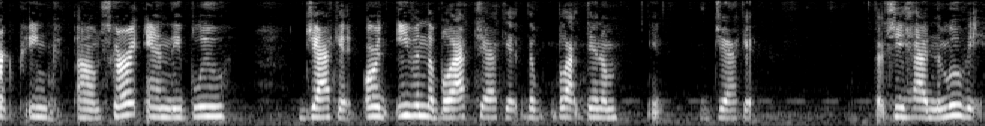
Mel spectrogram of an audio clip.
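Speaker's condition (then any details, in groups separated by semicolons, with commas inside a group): No condition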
